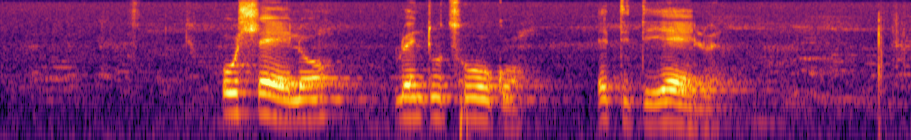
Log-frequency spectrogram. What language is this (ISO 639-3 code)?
zul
